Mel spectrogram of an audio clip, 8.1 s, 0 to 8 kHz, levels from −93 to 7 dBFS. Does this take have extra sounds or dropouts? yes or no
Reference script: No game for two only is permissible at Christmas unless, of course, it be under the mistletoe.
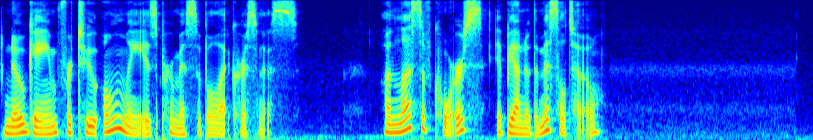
no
